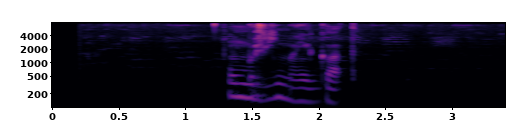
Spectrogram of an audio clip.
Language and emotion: Russian, neutral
